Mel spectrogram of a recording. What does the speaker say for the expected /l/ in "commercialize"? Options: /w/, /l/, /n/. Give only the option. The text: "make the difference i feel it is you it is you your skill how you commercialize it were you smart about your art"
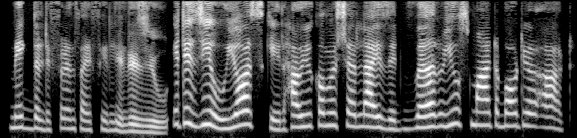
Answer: /l/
